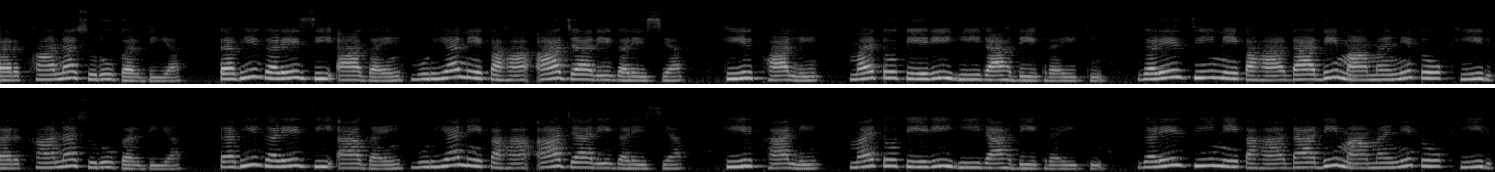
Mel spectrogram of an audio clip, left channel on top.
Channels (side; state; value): right; quieter; 3.7 dB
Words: खाना शुरू कर दिया। तभी गणेश जी आ गए। बुढ़िया ने कहा, आ जा रे गणेशिया, खीर खा ले, मैं तो तेरी ही राह देख रही थी। गणेश जी ने कहा, दादी माँ, मैंने तो खीर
